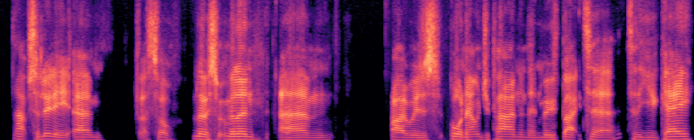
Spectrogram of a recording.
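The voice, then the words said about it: English accent. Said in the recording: “I've got this English accent ... I decided to go to university in Glasgow to try and get an accent, and as you can tell, that also failed”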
